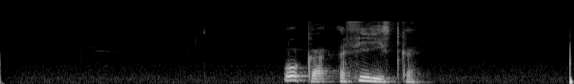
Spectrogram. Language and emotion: Russian, neutral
